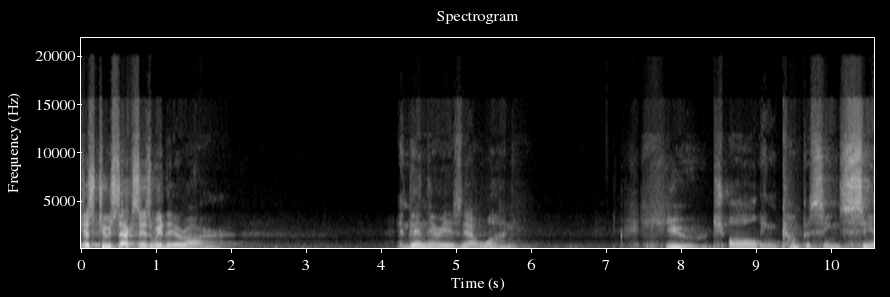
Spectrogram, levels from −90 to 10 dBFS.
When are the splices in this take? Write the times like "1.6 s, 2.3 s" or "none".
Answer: 1.1 s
